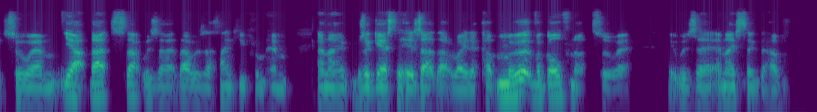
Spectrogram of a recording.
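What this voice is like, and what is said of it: Scottish Aberdeenshire accent. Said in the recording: “Where's the accent from ... Originally Aberdeenshire”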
